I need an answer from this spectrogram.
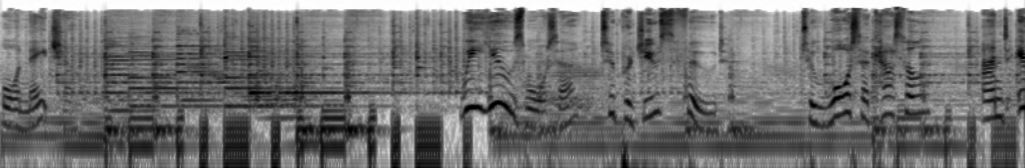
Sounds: music, speech

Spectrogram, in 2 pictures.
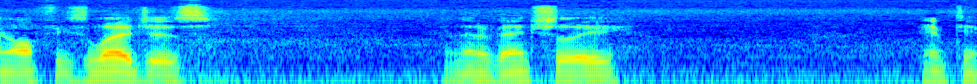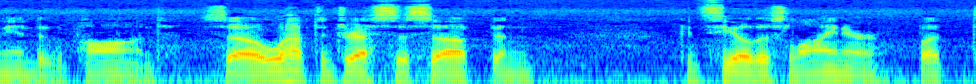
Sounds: speech

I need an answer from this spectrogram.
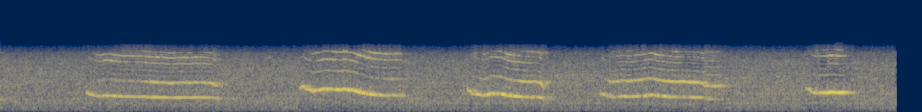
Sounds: domestic animals, animal

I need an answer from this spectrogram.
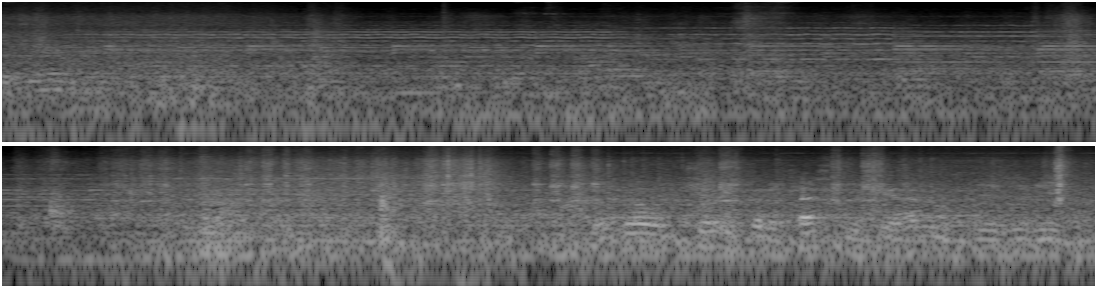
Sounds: speech, music

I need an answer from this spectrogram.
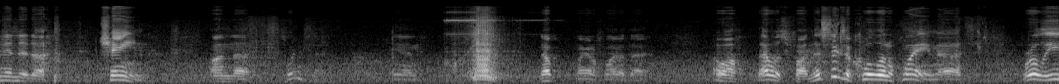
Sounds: speech

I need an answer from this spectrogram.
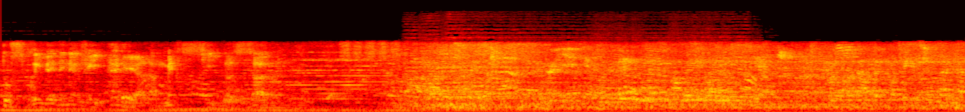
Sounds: music, speech

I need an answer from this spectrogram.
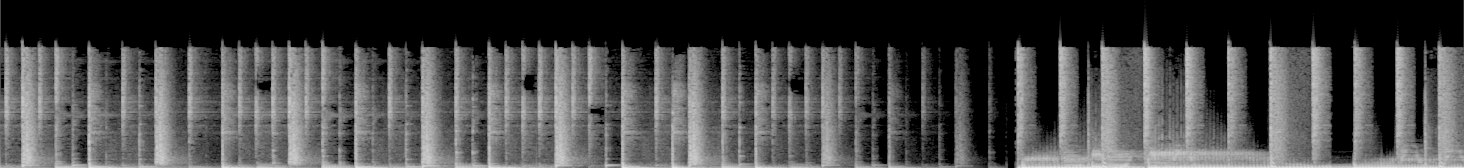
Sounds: music, reverberation

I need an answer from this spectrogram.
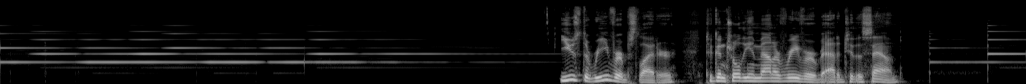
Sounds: music, speech

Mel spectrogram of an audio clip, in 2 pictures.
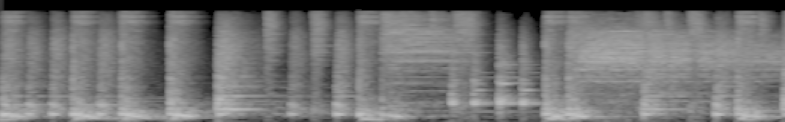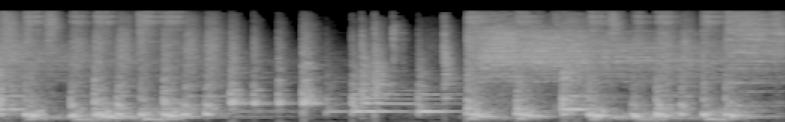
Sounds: hi-hat, playing cymbal, cymbal, music

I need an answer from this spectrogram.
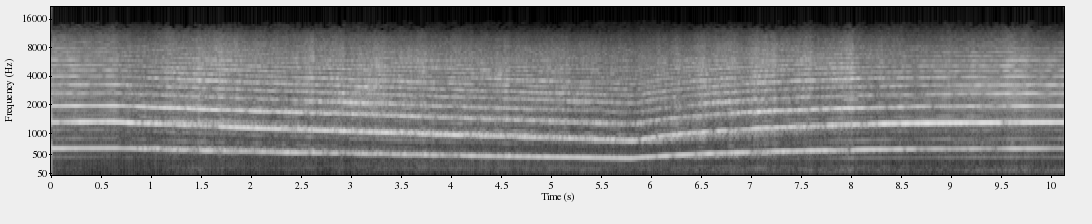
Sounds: siren, civil defense siren

